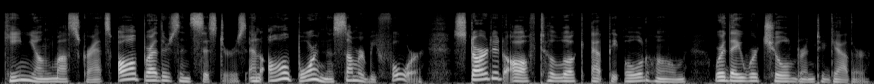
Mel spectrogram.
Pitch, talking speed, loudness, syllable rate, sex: 160 Hz, 180 wpm, -21 LUFS, 4.9 syllables/s, female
